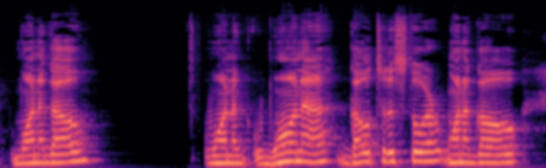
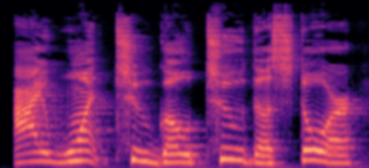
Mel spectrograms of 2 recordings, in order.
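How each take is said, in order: First: Relaxed everyday English with "Wanna" blended into one word; quick contracted "Wanna go", no separate "to"; casual wanna. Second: Slow, spelled-out "want to go to", each word distinct; careful textbook delivery with "want to" unjoined; full, careful words. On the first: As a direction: run "want to" together as "wanna". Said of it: "we say it a little bit faster". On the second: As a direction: say "want to" as two separate, fully sounded words. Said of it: "instead of us saying". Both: Shown as a demonstration.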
